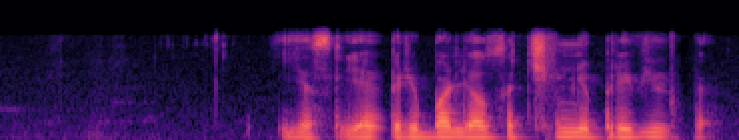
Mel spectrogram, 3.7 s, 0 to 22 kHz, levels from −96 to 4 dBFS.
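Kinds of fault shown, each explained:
Repeated packet loss (robotic sound): from 1.85 to 3.49 s the speech turns choppy, with five holes, the longest 100 ms, about 300 ms missing in all. Lost or late packets were patched by carrying the preceding sound forward, around 200 ms rebuilt this way.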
